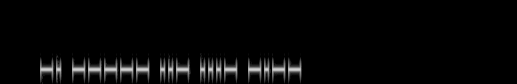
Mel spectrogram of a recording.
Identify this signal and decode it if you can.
Morse code, heard as a keyed tone, about 30 wpm, 700 Hz. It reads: N0UVY
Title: USA Call Signs - 5 Characters - Repeated 2x - 30wpm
